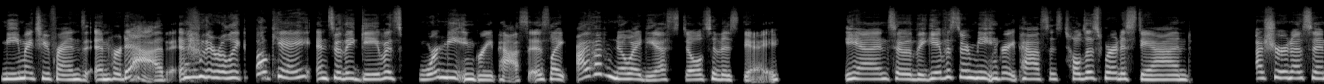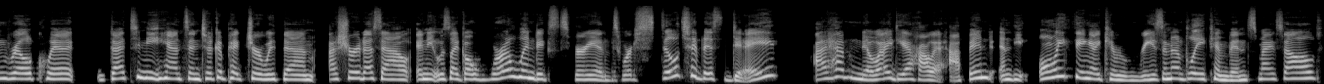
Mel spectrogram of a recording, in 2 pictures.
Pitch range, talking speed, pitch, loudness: 225-285 Hz, 205 wpm, 255 Hz, -17 LUFS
